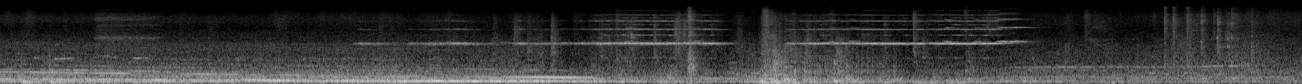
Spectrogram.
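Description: JNR Series 117 electric train heard from inside the car as it slows into a station: the whine of the running gear falls in pitch, then the brakes squeal with a high steady tone from about four seconds in to about ten seconds, with a few knocks. Near the end a lower squeal is heard as the train comes almost to a stop and the noise dies down.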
